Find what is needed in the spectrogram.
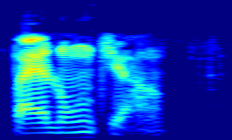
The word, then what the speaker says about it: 白龙港: 有一个叫白龙港，这个港呢，当地人读成白龙江。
